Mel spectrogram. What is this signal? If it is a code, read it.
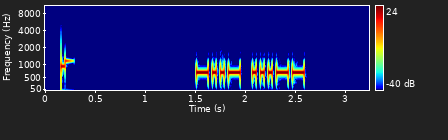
Morse code, heard as a keyed tone, about 30 wpm, 700 Hz. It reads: X3
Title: Single-Letter Single-Number 30wpm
